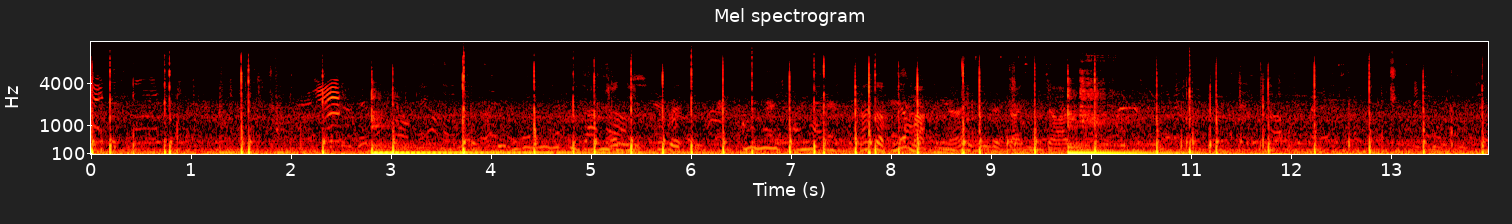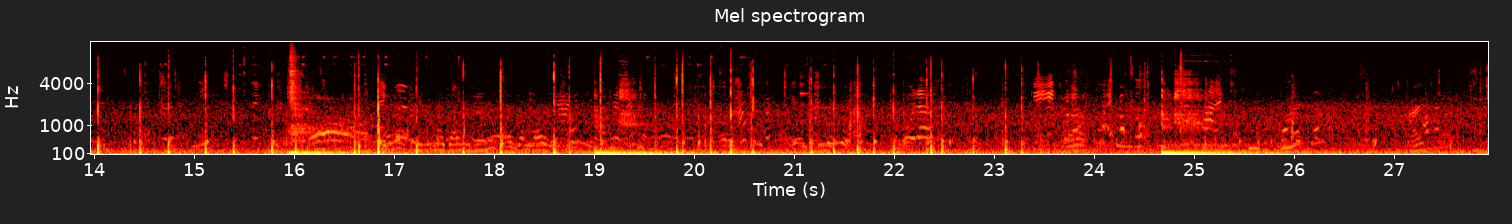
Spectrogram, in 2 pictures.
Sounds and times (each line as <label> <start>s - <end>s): kids and parents playing basket ball 0.0s - 27.9s
ball hitting basket and bars 0.1s - 27.3s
